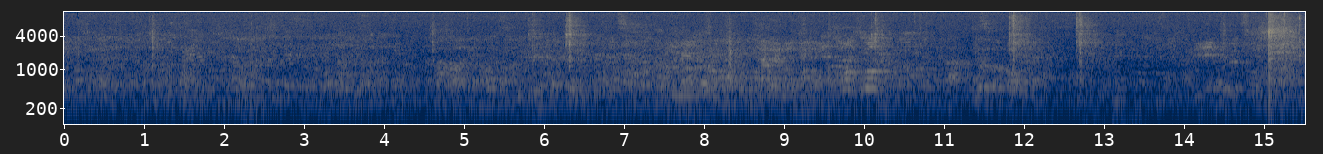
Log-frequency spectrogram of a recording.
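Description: A crowd murmurs quietly in a large hall.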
